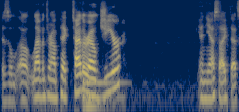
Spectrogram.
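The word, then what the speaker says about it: Allgeier: ike finishing up his 11th round pick tyler algiere and yes ike that's how it's pronounced dawson knocks over cole comet ike how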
